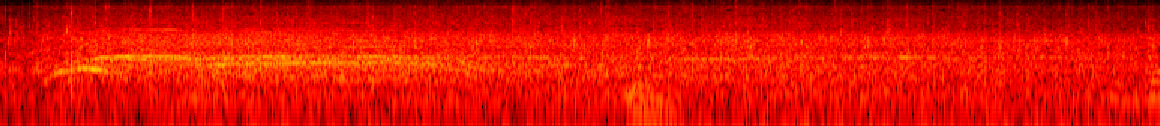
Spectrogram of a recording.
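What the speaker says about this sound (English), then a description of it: "Let's all give these students a round of applause for this esteemed accomplishment." Crowd at a Texas high school graduation breaking into sustained applause, many hands clapping loudly and evenly for several seconds, with a few faint voices underneath as it slowly fades.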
